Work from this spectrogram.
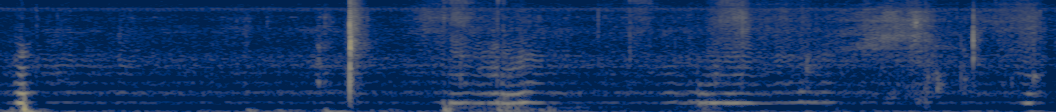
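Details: Japanese honey bees (Apis cerana japonica) kept in a traditional downward-comb hive in Japan, natural beekeeping, during honey harvest. A low steady hum swells into louder buzzing bursts, mixed with sharp clicks and knocks of tools on the hive.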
